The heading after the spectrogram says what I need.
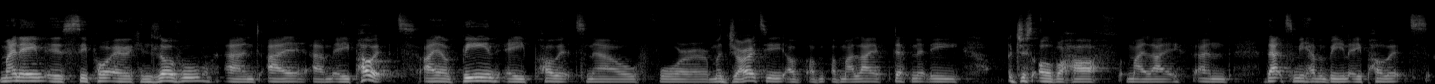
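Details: Stuttering (stammer) in an adult male poet, present since childhood; he says copying rhythmic hip hop flows helps his fluency.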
